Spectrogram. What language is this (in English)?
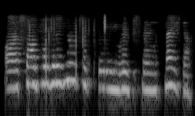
Marathi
